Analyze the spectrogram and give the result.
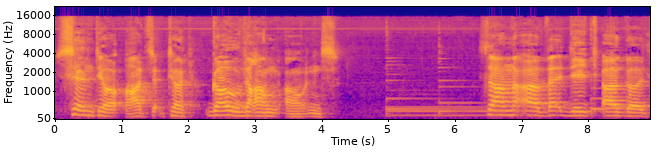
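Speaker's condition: Cerebral palsy; daily tasks harder than for others

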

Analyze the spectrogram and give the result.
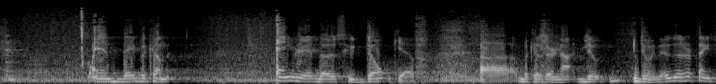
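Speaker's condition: Stuttering; says words would come out all wrong and different if he tried witnessing speech; repeated sounds, prolonged sounds

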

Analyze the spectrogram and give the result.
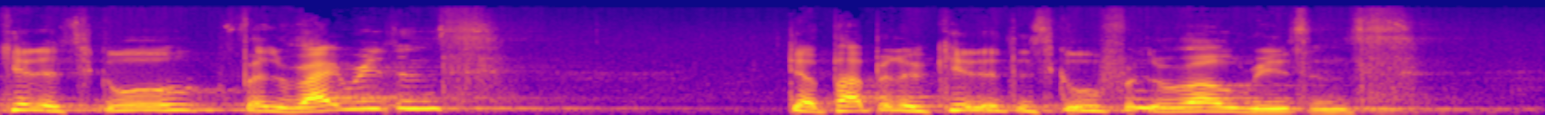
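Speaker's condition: Cerebral palsy, mild; hand tremor

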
